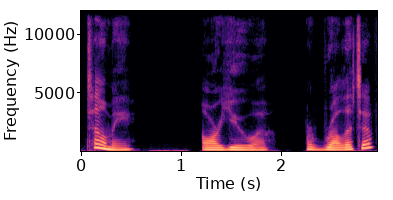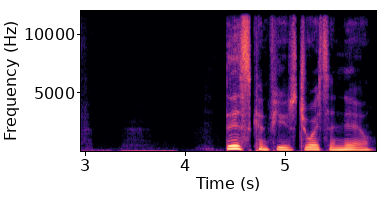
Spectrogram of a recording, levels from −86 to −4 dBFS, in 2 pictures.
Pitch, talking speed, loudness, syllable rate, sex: 185 Hz, 100 wpm, -20 LUFS, 5.4 syllables/s, female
